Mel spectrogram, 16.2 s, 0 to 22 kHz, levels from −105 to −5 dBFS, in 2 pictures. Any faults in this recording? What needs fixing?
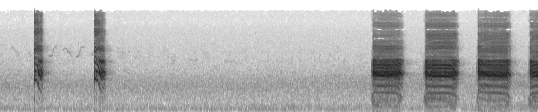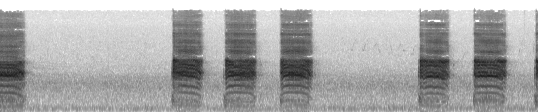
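Nothing in this audio needs fixing, as no faults can be heard.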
